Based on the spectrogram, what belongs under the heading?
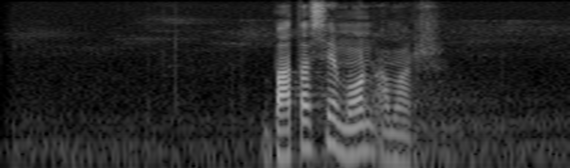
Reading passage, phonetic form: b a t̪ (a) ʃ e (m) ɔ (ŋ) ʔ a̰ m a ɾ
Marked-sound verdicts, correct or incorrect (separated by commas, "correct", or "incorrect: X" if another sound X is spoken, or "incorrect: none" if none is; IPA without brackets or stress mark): correct, correct, incorrect: n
